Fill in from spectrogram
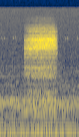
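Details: A single loud, even, breathy screech lasting just over half a second, given by wild owl chicks at dinner time on a live nest camera, with quiet hum before and after.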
